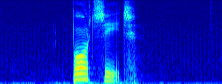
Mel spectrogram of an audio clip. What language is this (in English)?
Danish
